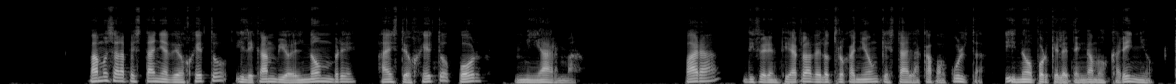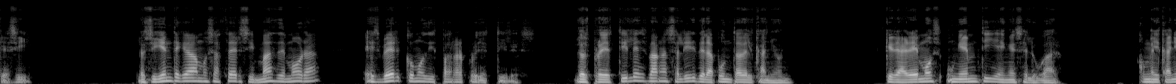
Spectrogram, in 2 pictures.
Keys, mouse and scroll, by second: 3.1 click.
